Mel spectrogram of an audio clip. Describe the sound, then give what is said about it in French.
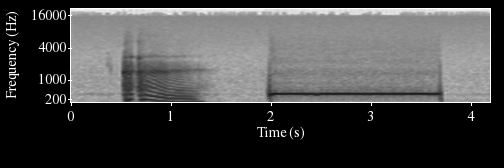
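A single steady telephone ringback tone, a clear mid-pitched hum lasting about a second and a half, heard on an outgoing call to McDonald's. A brief falling voiced sound comes just before it. “C'est parti, ça sonne.”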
